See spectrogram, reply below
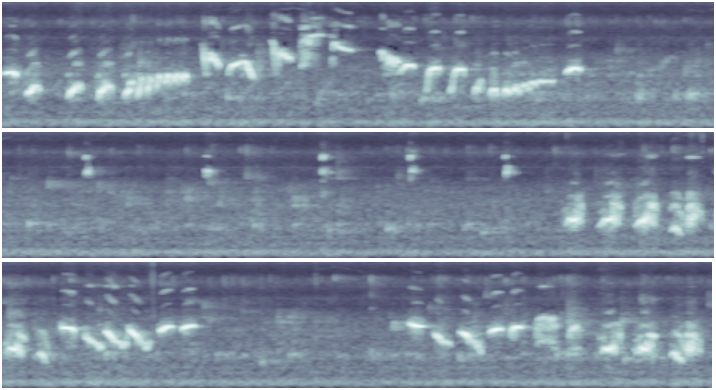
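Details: White-rumped shama in a wild forest habitat sings bursts of quick, rising whistled notes, phrases separated by a quiet pause of several seconds, then resuming with rapid sweet whistles; faint background hum.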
